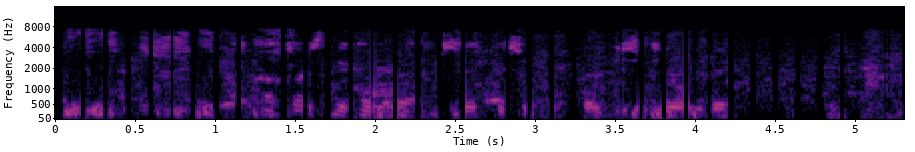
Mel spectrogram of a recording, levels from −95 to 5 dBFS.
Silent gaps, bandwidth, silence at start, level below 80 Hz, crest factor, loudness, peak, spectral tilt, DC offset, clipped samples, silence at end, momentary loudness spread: 4.33-4.37 s, 4.75-4.79 s; 8 kHz; 0.05 s; -82 dBFS; 16 dB; -53 LUFS; -38 dBFS; -3 dB/octave; under 0.1%; under 0.1%; 0 s; 10 LU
